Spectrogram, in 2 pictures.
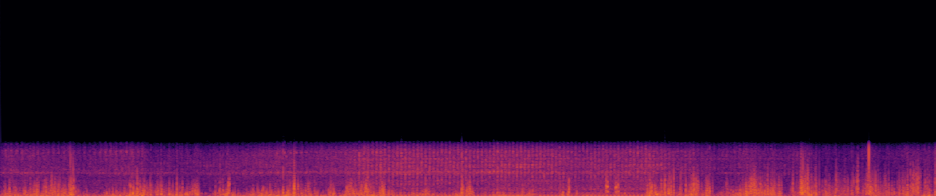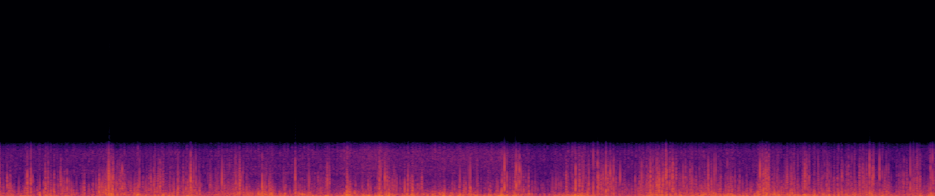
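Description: Motorbike riding: wind buffeting the microphone in constant gusts over the bike's running engine, whose steady low note is clearest in the first six seconds or so.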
